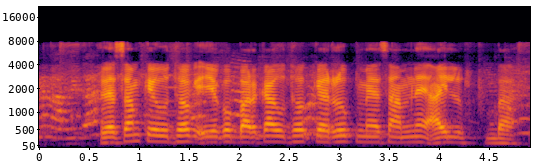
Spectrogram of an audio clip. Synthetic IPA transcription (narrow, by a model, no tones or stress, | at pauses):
ɾesəmkeud̪ʱːjoɡeɡobəɾkaud̪ʱːoɡkeɾupmẽsamneaɪl | ba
